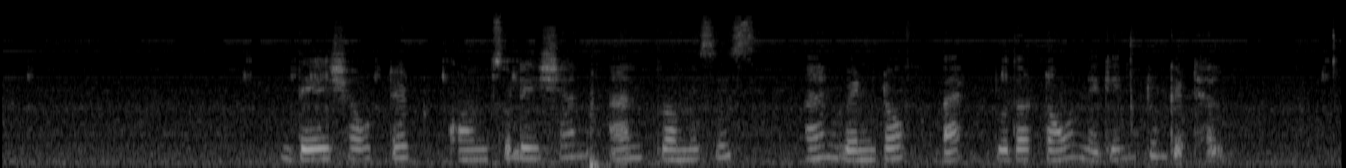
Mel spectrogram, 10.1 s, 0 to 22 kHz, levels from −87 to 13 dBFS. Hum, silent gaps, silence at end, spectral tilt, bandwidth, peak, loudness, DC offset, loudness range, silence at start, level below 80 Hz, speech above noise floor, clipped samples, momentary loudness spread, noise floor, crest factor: none; none; 0 s; -5 dB/octave; 14.5 kHz; -22 dBFS; -42 LUFS; under 0.1%; 4 LU; 0.05 s; -64 dBFS; 20 dB; under 0.1%; 22 LU; -61 dBFS; 20 dB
